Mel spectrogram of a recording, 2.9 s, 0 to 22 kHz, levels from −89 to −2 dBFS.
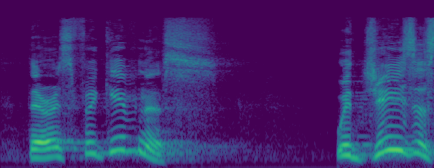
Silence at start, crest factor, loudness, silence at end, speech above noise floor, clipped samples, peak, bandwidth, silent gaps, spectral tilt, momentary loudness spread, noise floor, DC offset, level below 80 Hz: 0.2 s; 18 dB; -35 LUFS; 0 s; 43 dB; under 0.1%; -18 dBFS; 16 kHz; none; -4 dB/octave; 13 LU; -77 dBFS; under 0.1%; -88 dBFS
